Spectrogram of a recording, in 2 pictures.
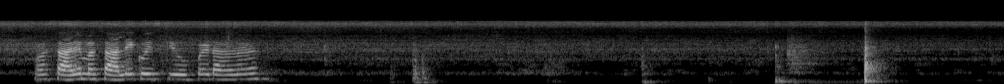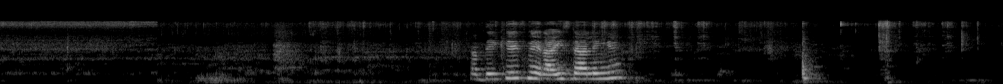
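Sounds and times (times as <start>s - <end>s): chicken sizzling in hot fat: 0.0s - 20.0s
knock against cooker: 4.1s - 4.4s, 7.8s - 9.0s.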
